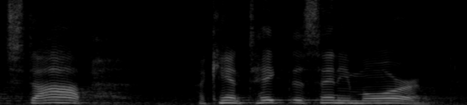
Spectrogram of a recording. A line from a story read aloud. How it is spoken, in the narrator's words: I got hotter and hotter and hotter, and I cried out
